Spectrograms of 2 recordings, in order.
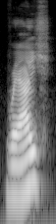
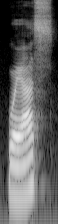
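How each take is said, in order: First: Voyage said the French way, vo-yazh; French pronunciation. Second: Voyage said the Pulaar way, wo-yas; Pulaar pronunciation. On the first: Teacher models the French Voyage first. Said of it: "se prononce différemment". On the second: Teacher gives the Pulaar form of Voyage. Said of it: "woni ɗangal". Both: Shown as a demonstration.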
